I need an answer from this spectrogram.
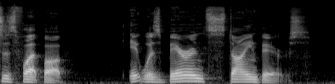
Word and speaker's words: Berenstain: I knew how to pronounce stain. So if it was spelled A-I-N, I would have known. Berenstain. The E-I-N threw me off because that's how it's not pronounced.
